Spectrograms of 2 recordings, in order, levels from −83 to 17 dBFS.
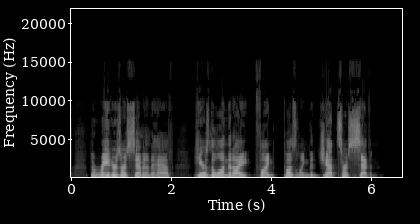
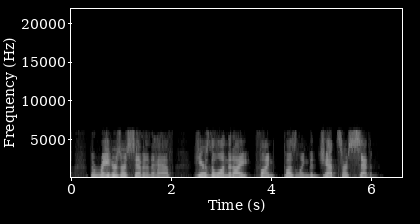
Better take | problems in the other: first | garbled, watery; slightly; nothing above 6 kHz

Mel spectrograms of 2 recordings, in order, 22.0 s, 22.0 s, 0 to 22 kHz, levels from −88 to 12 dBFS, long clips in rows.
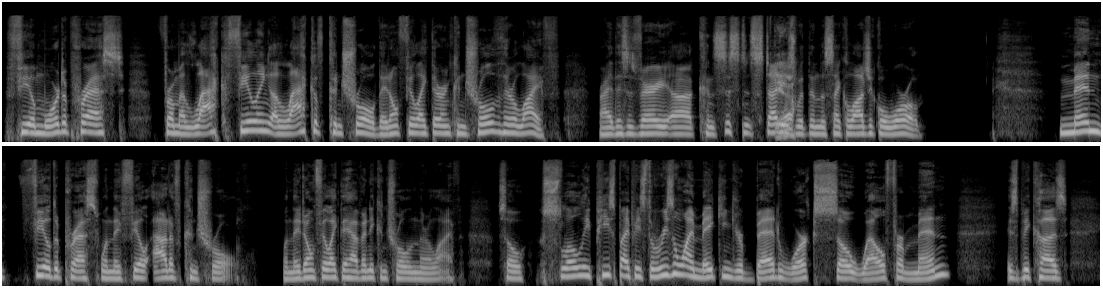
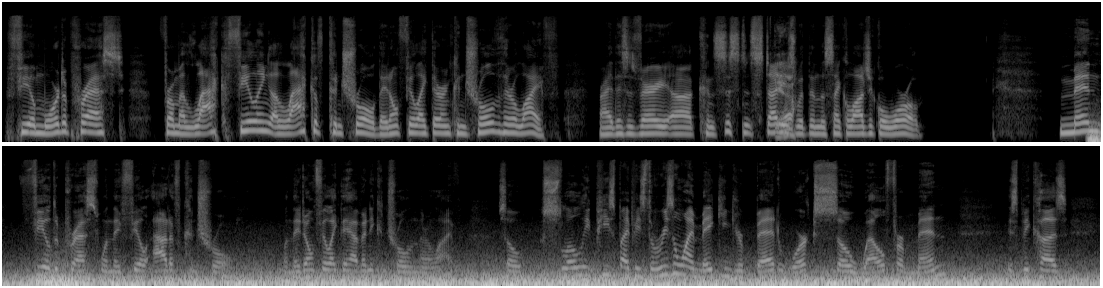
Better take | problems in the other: first | wind noise on the microphone; heavy; from 11 s on; 4 dB below the speech

